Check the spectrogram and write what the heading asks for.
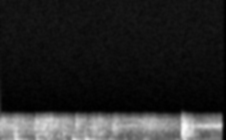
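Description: Staffordshire bull terrier nosing and bumping against the phone held close to its face: a handful of soft, irregular knocks, then one brief sharp sound near the end.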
